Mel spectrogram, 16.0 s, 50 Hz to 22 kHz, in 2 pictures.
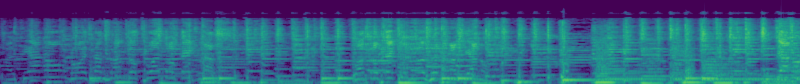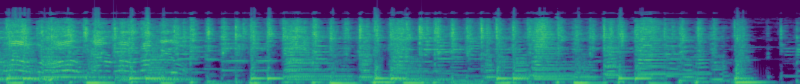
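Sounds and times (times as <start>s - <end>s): live salsa band: 0.0s - 16.0s.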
